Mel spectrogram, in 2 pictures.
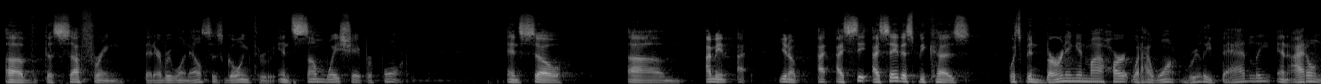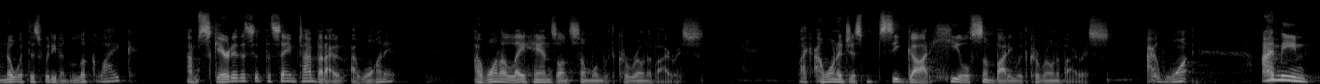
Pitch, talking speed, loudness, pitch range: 110 Hz, 200 wpm, -35 LUFS, 95-130 Hz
